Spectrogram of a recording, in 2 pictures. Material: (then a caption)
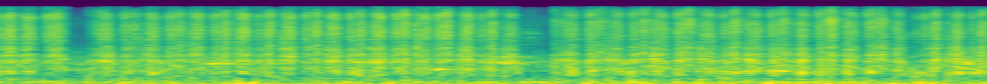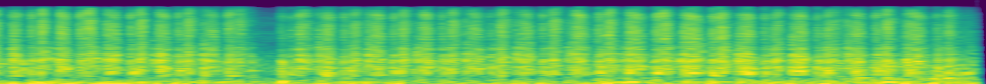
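Textile. A small patterned pile rug lies flat on a wet floor, soaked and covered in muddy foam, and is scrubbed back and forth with a long-handled green push broom. The result is a steady, wet rubbing and scraping with rapid rhythmic brush strokes, a bright hiss over a low rumble, and only brief pauses.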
